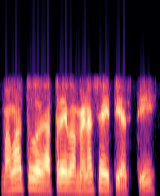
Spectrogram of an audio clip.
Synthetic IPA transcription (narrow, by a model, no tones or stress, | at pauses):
mɐmaːt̪uɐt̪ɾɐjʋamɛɳɐsait̪iɐst̪i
